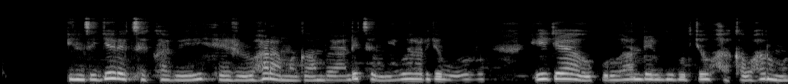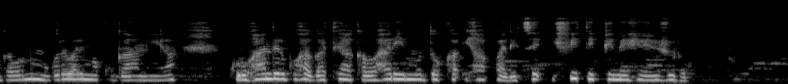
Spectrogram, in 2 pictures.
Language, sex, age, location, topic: Kinyarwanda, female, 25-35, Huye, finance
